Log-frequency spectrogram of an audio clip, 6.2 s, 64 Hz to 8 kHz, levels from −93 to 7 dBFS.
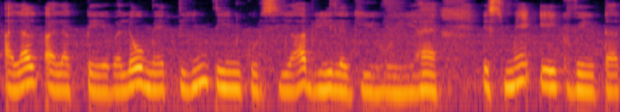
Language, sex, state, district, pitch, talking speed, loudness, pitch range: Hindi, female, Madhya Pradesh, Katni, 175 Hz, 145 wpm, -18 LUFS, 165-195 Hz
